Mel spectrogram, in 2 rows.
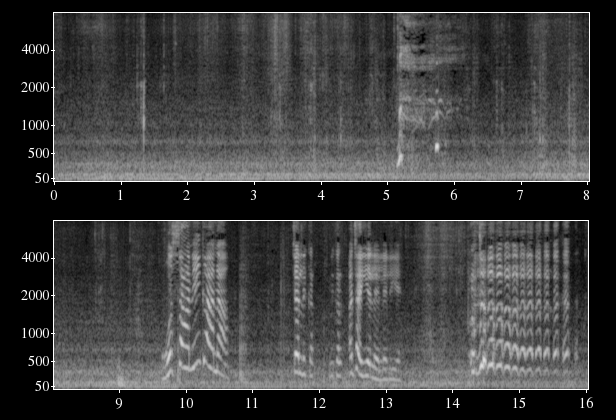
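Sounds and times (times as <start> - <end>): animal chewing carrots: 0.0 - 9.9, 10.6 - 12.2
car engine idling: 0.0 - 16.0.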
